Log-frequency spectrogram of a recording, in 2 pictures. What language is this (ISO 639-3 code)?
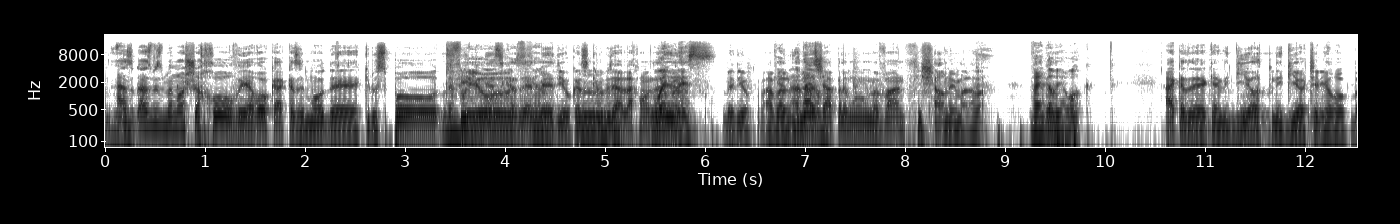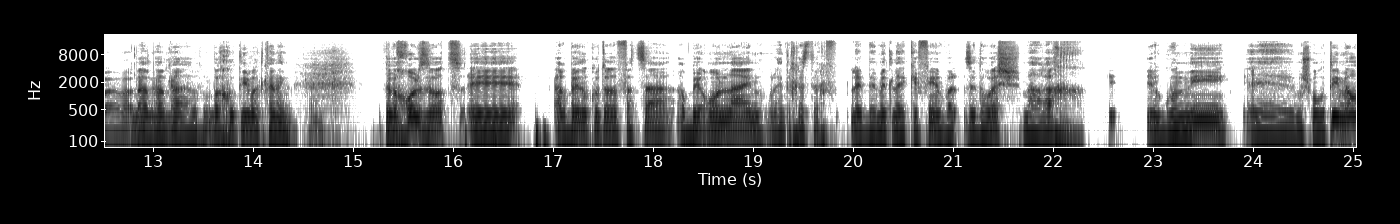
heb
